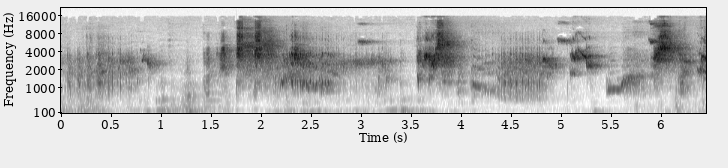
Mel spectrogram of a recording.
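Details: Budgerigar chicks fed by parents in the nest box: rising bouts of harsh, grating chatter and squawks, several loud bursts with short quieter gaps, over soft movement noise.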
